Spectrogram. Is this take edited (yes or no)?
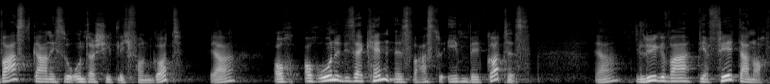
no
